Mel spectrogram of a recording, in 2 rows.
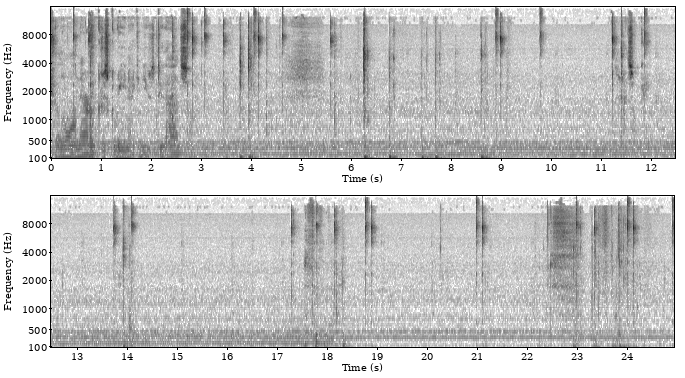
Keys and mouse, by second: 2.8-6.2 drag, 3.9 shift+d, 6.2 r, 9.8-13.8 drag, 13.9 a, 17.4-18.9 middle drag, 23.8 ctrl+s.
